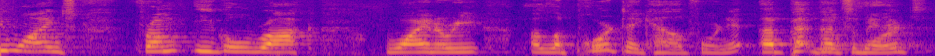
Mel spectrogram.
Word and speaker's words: Laporte: from eagle rock winery laporte california the port do not pronounce the e at the end la porte uh pennsylvania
